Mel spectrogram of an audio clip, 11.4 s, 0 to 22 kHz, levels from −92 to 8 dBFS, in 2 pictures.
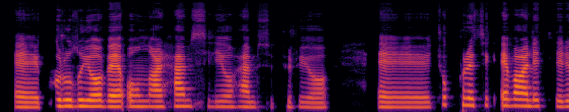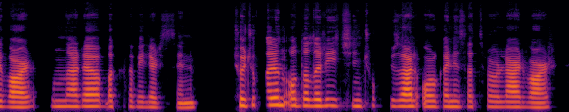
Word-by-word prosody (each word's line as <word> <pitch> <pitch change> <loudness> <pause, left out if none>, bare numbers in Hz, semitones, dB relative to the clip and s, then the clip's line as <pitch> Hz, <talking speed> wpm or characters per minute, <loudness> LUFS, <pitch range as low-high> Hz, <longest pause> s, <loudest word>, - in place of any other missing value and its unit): eee, 175 -1 +1
kuruluyor 215 -2 +4
ve 195 0 +7
onlar 200 0 +1
hem 210 +1 +3
siliyor 190 -2 -8
hem 185 -1 -1
süpürüyor. 175 -1 -8 0.5
Eee, 175 -1 -2
çok 265 0 -8
pratik 245 -1 0
ev 235 0 +3
aletleri 215 -3 +3
var. 180 0 +4 0.2
Bunlara 205 0 0
bakabilirsin. 180 -5 -7 0.3
Çocukların 255 +1 +1
odaları 230 -1 +1
için 220 -2 -6
çok 225 +1 -22
güzel 210 0 +3
organizatörler 195 -1 -2
var, 170 0 0
200 Hz, 120 wpm, -24 LUFS, 180-215 Hz, 0.5 s, ve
